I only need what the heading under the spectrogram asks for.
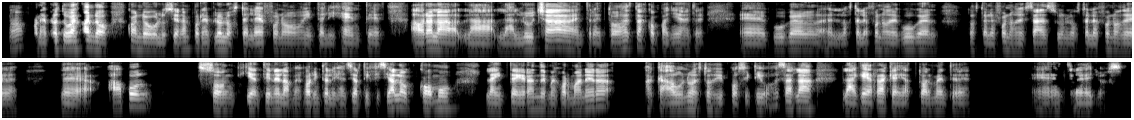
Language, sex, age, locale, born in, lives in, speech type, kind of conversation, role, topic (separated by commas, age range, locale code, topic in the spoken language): Spanish, male, 40-44, es-VE, Venezuela, United States, conversation, unstructured, none, ¿Cómo imaginas el futuro con la inteligencia artificial?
